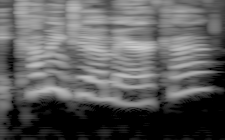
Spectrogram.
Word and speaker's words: Coming to America: Sorry, that's a soft T. Coming to America.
